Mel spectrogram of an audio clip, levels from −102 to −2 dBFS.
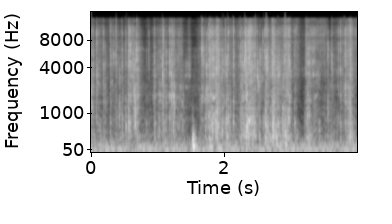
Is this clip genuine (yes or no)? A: no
